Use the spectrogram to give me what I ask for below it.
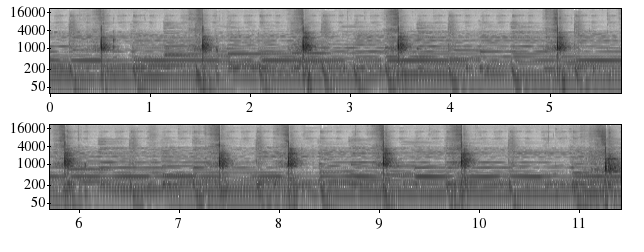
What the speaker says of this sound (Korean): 무도 배추와 비슷한 크기로 썰어주시는데요. 먼저 편으로 썰어주도록 할게요.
